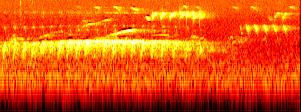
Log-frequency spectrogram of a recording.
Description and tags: call of a Green Woodpecker / grito de un Pito real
